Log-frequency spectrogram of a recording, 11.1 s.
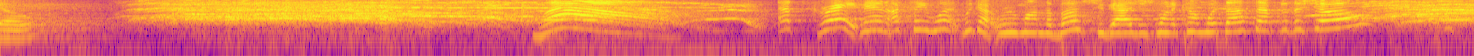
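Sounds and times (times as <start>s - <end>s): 
audience yelling loudly: 0.9s - 5.8s, 9.8s - 11.0s
speech: 6.8s - 10.4s.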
